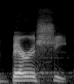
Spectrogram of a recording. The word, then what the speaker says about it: Bereshit: The Hebrew title for the book of Genesis is Bereshit.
